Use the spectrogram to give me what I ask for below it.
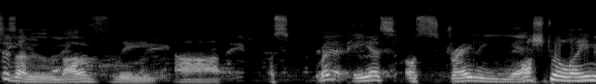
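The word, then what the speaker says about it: Australind: Australine, it's pronounced.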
